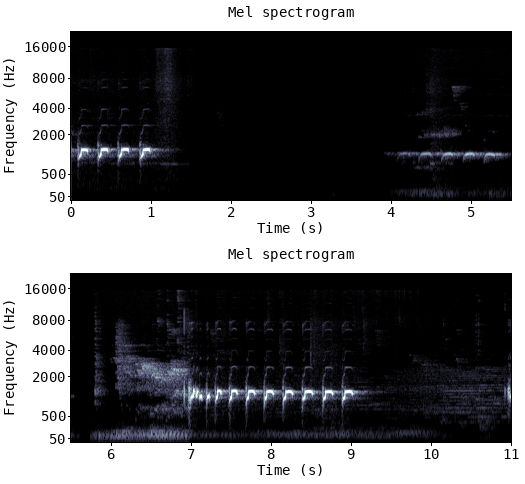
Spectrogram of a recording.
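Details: Terasan song of a local zebra dove: a short run of four rapid coos, a softer trilled phrase, a brief rustling clatter, then a long string of about nine quick, bubbling coo notes.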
